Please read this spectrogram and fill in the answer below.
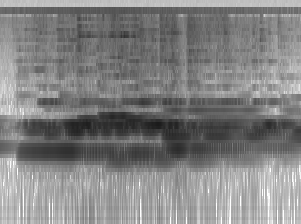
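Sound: glass harmonica playing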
